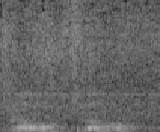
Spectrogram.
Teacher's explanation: nowadays no difference for most people certainly for me these are absolutely identical homophones · the distinction that used to exist between a centering diphthong and a long monophthong in the mid-back area has gone. So that 100 years ago people would have distinguished between the floor, on which I stand, and the floor, which is a mistake or some kind of a blemish.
